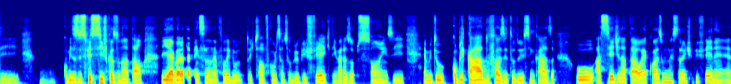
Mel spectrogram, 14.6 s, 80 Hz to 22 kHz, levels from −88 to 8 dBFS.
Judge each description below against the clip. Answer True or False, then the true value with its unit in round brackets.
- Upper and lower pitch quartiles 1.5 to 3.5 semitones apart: True (2.5 semitones)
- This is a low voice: True (115 Hz)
